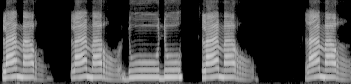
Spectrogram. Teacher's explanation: ro sukun sebelumnya fathah dibaca tafim rnya dibaca tebal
